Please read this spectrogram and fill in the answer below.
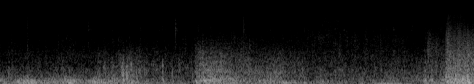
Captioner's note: thunder rumbling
